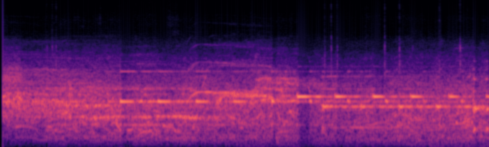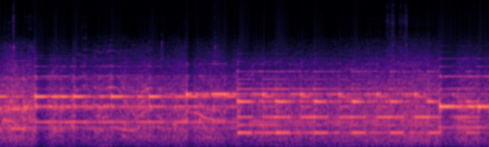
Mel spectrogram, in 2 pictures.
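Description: Live band intro on keyboard: a short high note repeated a few times a second over held chords that change every few seconds. Crowd voices call out underneath, most in the first few seconds.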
